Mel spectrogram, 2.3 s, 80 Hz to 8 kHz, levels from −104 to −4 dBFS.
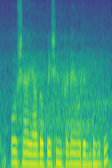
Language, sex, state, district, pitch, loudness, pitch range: Kannada, female, Karnataka, Shimoga, 180 Hz, -15 LUFS, 175-190 Hz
